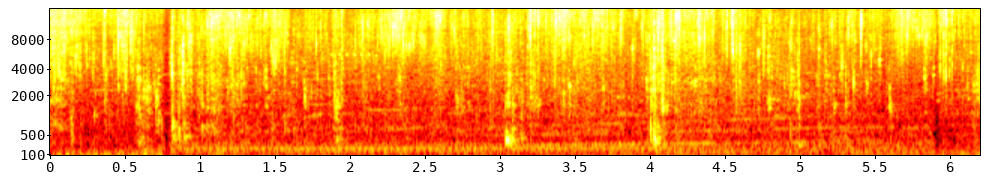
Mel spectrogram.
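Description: Water pouring from a watering can onto loose garden soil around a freshly planted tomato, a steady soft trickle. A couple of brief sharper clicks stand out about three and four seconds in.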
